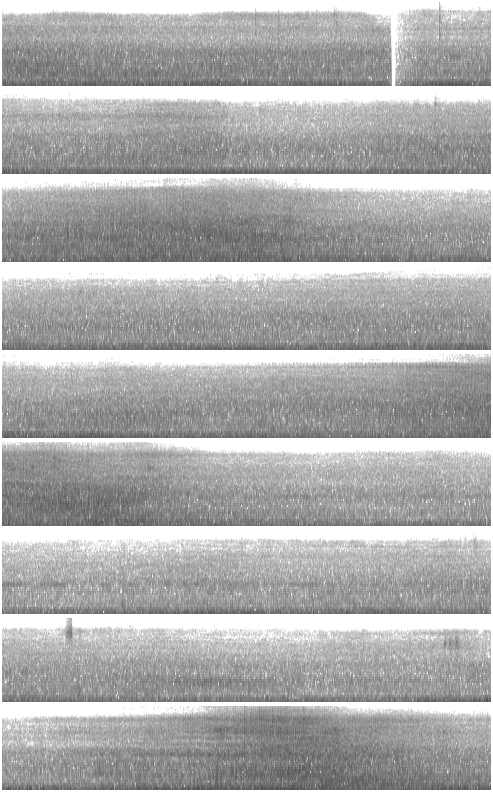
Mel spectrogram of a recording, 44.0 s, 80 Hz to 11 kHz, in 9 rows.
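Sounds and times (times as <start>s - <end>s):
road traffic rumble: 0.0s - 44.0s
vehicle passing close: 39.0s - 44.0s.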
